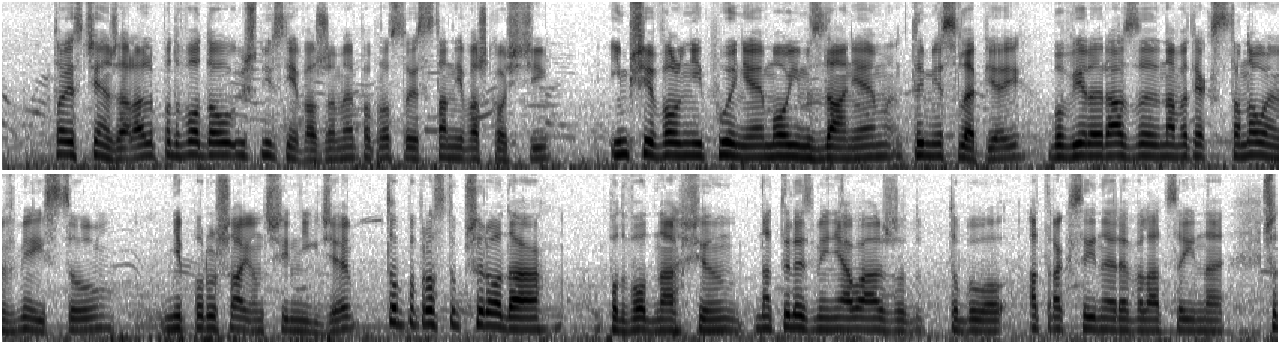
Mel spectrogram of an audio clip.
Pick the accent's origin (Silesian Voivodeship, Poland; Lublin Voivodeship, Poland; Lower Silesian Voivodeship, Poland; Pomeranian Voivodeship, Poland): Pomeranian Voivodeship, Poland; Gdańsk; pochodzę z Gdańska.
